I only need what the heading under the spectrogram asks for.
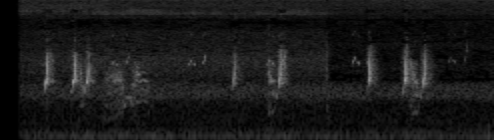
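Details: Common quail calling: sharp, clipped high notes in quick groups of two or three, phrases roughly a second apart over a steady background hiss.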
